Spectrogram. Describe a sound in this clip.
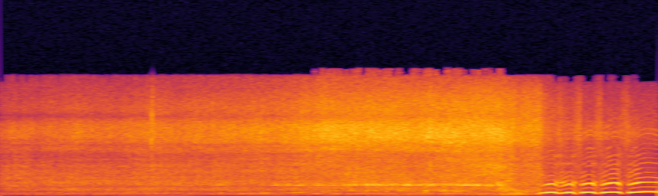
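A personal watercraft engine roars and revs across the water.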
